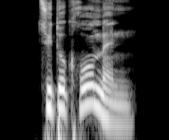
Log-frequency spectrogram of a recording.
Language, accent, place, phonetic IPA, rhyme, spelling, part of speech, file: German, Germany, Berlin, [t͡sytoˈkʁoːmən], -oːmən, Zytochromen, noun, De-Zytochromen.ogg
- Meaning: dative plural of Zytochrom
